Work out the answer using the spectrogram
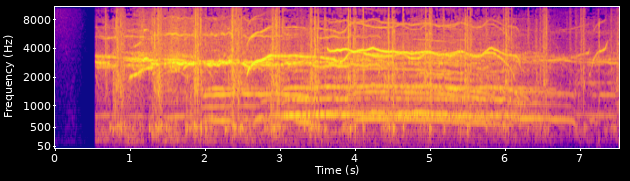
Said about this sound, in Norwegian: Dette er en lyd vi har hørt før. Mellom de store husene på Kretsjatek, den ukrainske hovedstaden Kivs paradegate. Gruvearbeidere som slår sine hjelmer i bakken mens de roper 'skam, skam'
